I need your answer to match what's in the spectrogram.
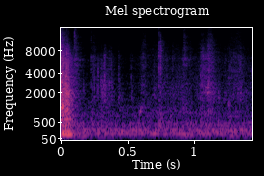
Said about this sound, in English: Yeah, that noise right there. You're doing it. Oh, the pages flipping chair? Yeah. What does the pastor always say? Turn. I just love the sound of those pages turning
